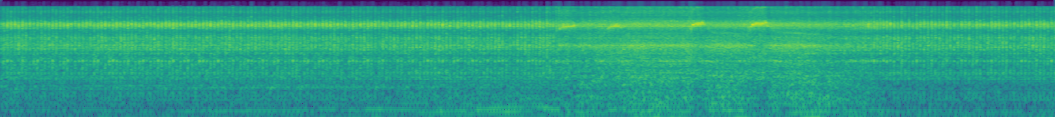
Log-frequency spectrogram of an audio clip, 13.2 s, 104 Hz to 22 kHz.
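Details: 2016 Hino Dutro 130 HD diesel with hard starting and unsteady idle. The Bosch pump plunger adjustment is bottomed out and cannot be set further, so it was evened out and reduced. Long cranking catches into a ragged diesel idle with an unsteady knock, and heavy smoke follows.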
